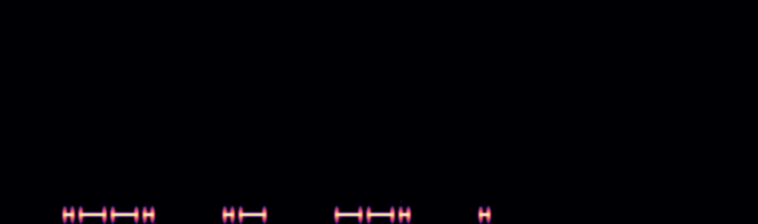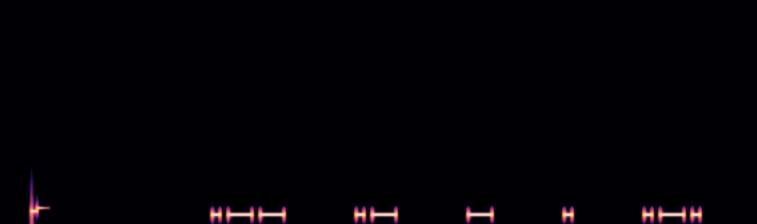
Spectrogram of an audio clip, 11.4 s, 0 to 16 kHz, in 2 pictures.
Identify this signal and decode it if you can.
Morse code, heard as a keyed tone, about 20 wpm, spaced as for 11 wpm, 700 Hz. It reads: PAGE WATER
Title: 3x Character Spacing - Top 300 Words - 20wpm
